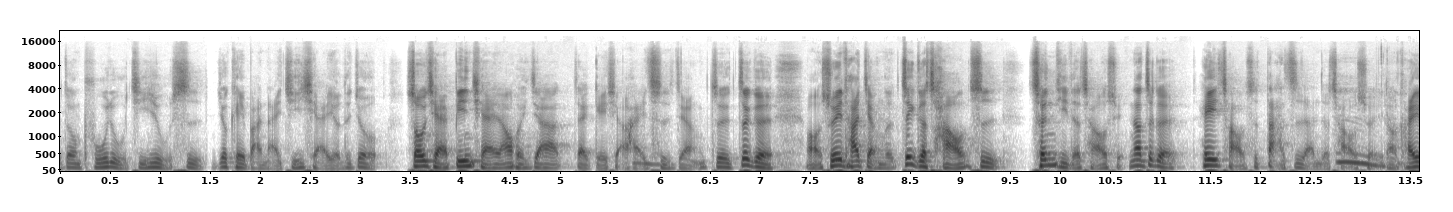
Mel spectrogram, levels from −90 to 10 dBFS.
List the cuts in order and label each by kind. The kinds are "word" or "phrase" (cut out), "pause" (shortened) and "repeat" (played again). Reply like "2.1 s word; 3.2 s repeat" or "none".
1.5 s pause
